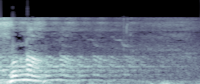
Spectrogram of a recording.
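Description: A man's voice preaching in a drawn-out, sing-song delivery, ending about half a second in; the rest is a quieter pause as the sound trails off.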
